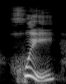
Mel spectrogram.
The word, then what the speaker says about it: 卉: So the first one is plant and pronounced as hui, made of three this sun-facing, upward-reaching grass symbol.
